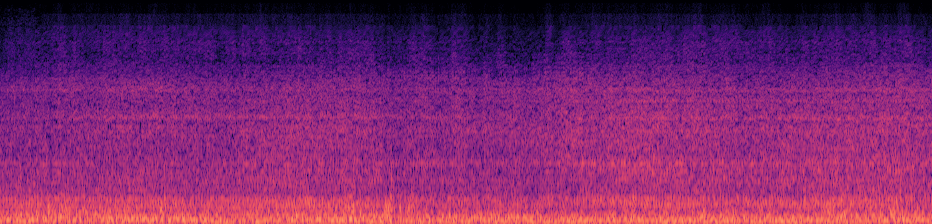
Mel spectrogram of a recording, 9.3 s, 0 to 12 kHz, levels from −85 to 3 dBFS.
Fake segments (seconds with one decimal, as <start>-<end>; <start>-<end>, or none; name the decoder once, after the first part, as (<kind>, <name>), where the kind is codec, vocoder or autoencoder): none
